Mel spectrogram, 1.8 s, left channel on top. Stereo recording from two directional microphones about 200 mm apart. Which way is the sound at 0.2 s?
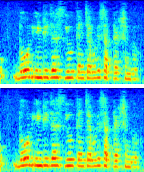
25° left (ahead or behind).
